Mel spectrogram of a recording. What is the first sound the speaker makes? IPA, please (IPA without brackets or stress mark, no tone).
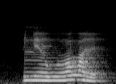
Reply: lʲ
